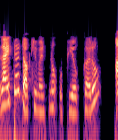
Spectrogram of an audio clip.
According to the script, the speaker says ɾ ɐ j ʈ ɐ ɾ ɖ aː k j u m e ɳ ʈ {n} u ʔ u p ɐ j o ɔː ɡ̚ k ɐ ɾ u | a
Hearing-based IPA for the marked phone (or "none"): n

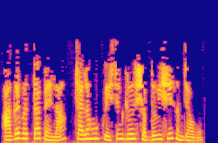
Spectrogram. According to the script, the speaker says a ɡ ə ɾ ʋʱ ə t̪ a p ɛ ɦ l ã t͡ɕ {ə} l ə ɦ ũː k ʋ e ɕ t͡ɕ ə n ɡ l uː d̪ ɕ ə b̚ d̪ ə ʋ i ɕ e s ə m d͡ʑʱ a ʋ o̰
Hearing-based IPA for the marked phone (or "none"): a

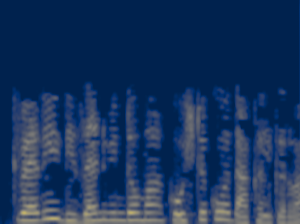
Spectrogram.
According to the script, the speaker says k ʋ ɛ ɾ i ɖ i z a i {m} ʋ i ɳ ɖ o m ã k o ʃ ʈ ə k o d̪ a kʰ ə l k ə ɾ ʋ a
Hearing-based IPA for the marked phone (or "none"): n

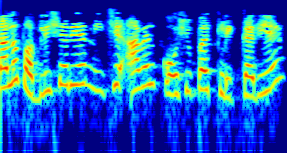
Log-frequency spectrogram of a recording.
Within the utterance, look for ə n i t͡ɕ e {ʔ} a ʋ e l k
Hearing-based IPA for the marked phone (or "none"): ʔ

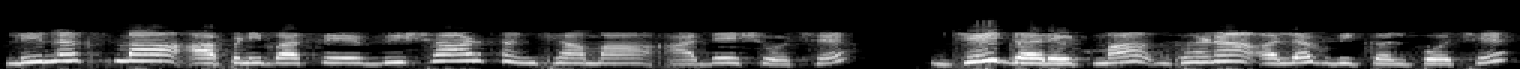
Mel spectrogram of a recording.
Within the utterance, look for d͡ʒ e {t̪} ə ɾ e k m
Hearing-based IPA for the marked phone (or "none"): d̪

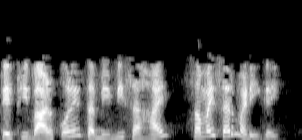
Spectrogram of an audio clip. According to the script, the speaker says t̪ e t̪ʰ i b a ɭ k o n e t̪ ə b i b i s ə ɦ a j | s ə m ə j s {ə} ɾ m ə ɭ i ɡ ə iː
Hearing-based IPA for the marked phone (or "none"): ə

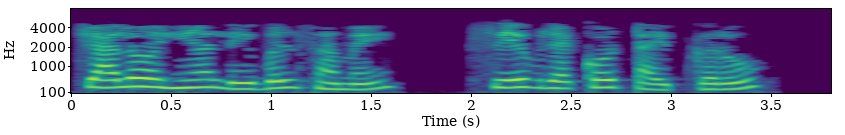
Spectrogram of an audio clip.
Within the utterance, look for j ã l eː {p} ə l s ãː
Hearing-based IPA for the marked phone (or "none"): b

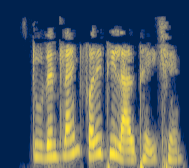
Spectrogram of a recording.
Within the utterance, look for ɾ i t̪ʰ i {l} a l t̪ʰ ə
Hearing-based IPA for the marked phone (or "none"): l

